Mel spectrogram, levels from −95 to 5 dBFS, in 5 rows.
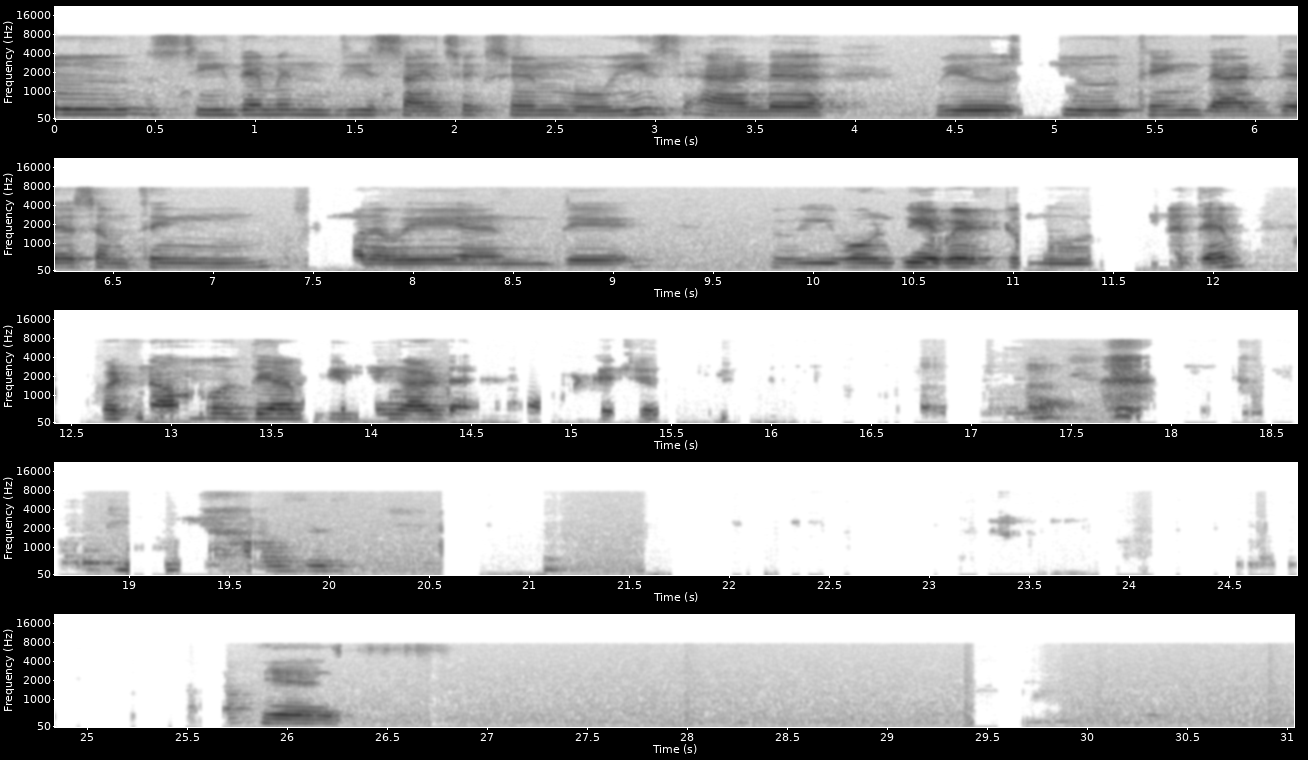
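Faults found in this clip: Other side's voice leaking through: faint second voice as brief blips at 4.33–4.37 s and 7.44–7.49 s, then clearly audible at 17.16–21.58 s and 24.59–28.29 s, roughly 15–20 dB under the talker. Likely residual loudspeaker echo the echo canceller failed to remove.

Speech suppressed in double talk: talker's voice dips by as much as roughly 40 dB or drops out in pieces across 4.81–7.76 s, 11.04–19.45 s (about four seconds affected) and 23.22–23.54 s. Likely echo canceller unable to separate near talker from far-end echo, attenuating both.

Background gated by the echo canceller: room tone abruptly drops, about 33–34 dB, at 12.45–12.56 s, across 19.02–25.68 s (about four seconds total), and at 29.45–29.79 s. Canceller clamping the microphone during loudspeaker playback, releasing afterwards. Call-path bandwidth ends at 8 kHz.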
